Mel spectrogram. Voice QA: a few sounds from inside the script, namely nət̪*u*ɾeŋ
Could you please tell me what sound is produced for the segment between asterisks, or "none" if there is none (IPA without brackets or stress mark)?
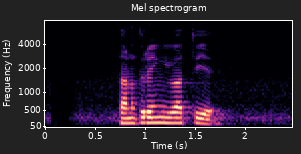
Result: u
